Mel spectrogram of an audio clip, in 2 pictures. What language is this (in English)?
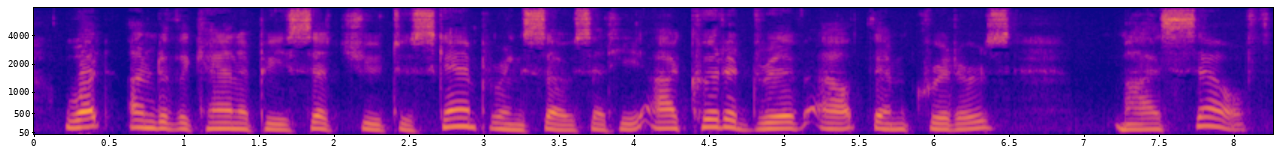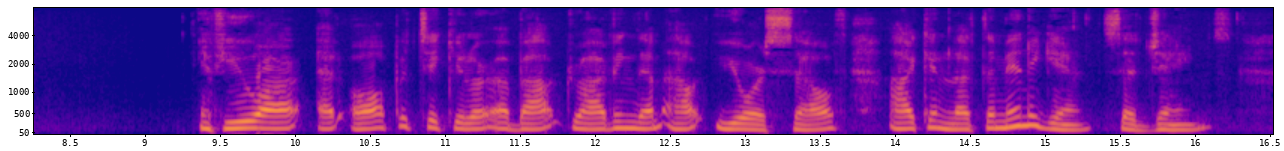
English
